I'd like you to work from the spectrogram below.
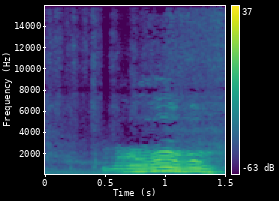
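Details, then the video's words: Pet Pit Bull named Zeusy, searching for something stuck under the couch, gives a sustained tonal whine with rich harmonics, gently wavering and dropping at the end, almost like a drawn-out talking sound; the room is otherwise quiet. "Talking Pitbull Clearly Says Words!"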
